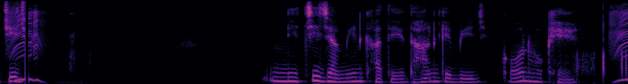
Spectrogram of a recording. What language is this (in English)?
Bhojpuri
